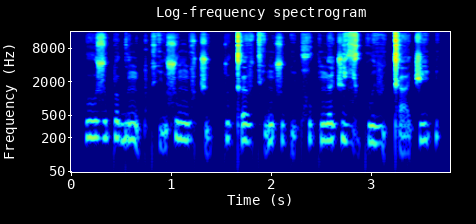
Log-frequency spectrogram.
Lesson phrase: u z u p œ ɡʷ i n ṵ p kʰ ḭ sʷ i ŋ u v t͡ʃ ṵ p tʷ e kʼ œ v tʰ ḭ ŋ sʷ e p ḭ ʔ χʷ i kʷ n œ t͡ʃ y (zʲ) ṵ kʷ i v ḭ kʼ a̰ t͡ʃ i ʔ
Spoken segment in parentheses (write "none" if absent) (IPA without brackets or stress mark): zʲ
